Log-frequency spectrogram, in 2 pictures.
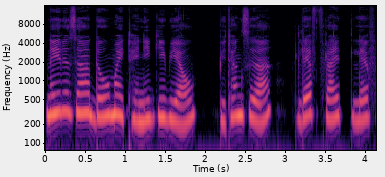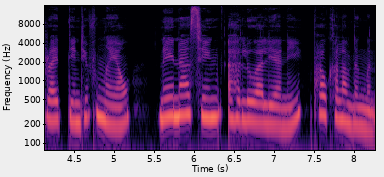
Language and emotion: Bodo, neutral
